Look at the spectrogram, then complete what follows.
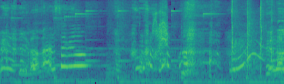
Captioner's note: sob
